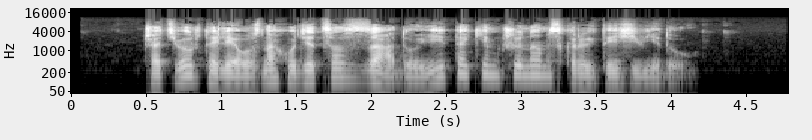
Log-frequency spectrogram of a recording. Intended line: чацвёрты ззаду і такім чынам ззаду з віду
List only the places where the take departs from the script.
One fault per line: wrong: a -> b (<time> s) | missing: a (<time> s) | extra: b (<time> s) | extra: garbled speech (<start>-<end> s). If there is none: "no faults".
extra: леў знаходзіцца (1.0 s)
wrong: ззаду -> скрыты (3.3 s)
